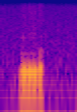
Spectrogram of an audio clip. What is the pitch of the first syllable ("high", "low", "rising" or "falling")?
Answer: low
